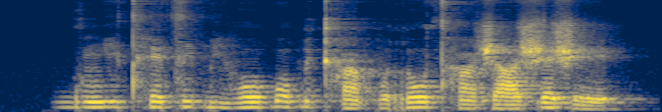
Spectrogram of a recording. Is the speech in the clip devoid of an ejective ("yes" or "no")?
yes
